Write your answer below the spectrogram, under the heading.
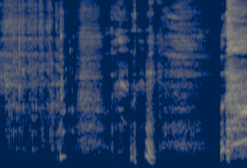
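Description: human body sound, coughing

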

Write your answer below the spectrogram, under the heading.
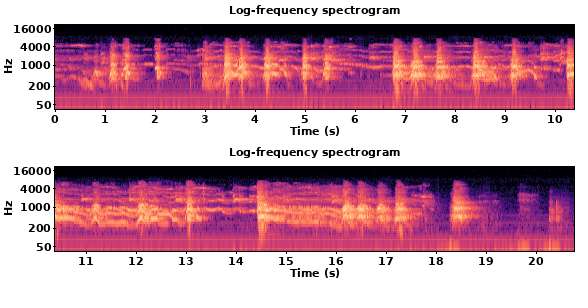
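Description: animal, dog howling

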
